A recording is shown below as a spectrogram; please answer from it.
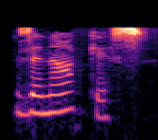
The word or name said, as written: xenakis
